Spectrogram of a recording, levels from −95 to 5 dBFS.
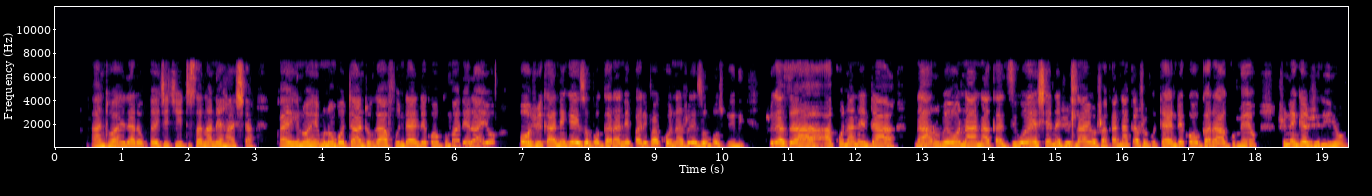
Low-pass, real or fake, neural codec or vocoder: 7.2 kHz; real; none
